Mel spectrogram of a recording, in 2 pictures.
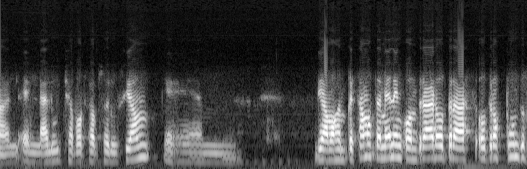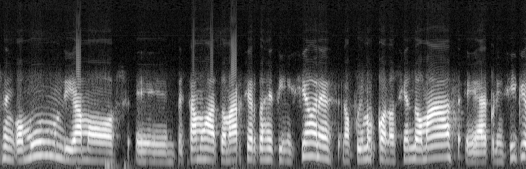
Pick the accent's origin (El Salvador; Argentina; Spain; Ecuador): Argentina; Buenos Aires; soy de Capital, milito en la Asamblea hace un poco más de un año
